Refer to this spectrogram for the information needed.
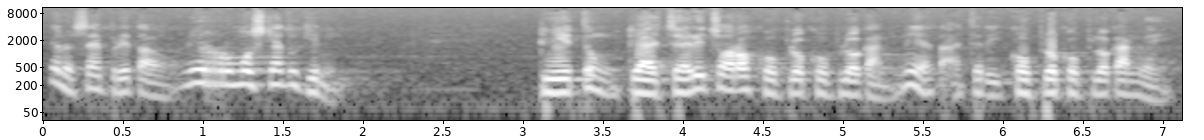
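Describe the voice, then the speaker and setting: A male pastor delivers a sermon in an animated way, breaking into sudden exclaimed cries. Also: mid-range voice, a little fast, in a large hall, narrow, tinny audio.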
